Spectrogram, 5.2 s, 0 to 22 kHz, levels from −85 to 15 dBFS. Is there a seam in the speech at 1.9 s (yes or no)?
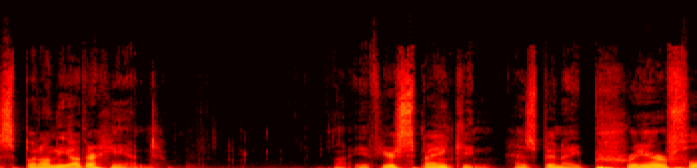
no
